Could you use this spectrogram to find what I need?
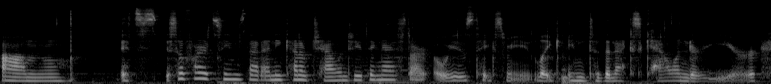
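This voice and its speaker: A soft-spoken woman at a medium pitch talks at a moderate pace with lively intonation. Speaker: artist and craft channel creator. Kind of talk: casual voiceover over drawing footage. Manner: rambling with frequent restarts.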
